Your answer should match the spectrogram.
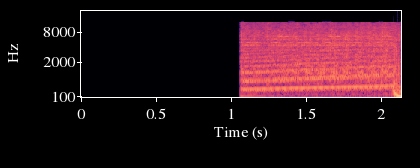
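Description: Silence for about a second, then a synthesized tone rising slowly in pitch over a wash of hiss: the build-up that opens an electronic rave track.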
